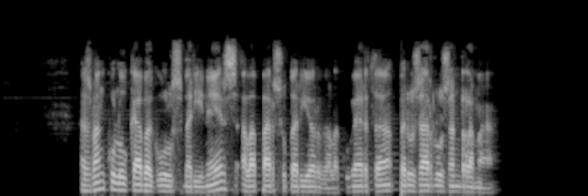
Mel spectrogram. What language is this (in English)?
Catalan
